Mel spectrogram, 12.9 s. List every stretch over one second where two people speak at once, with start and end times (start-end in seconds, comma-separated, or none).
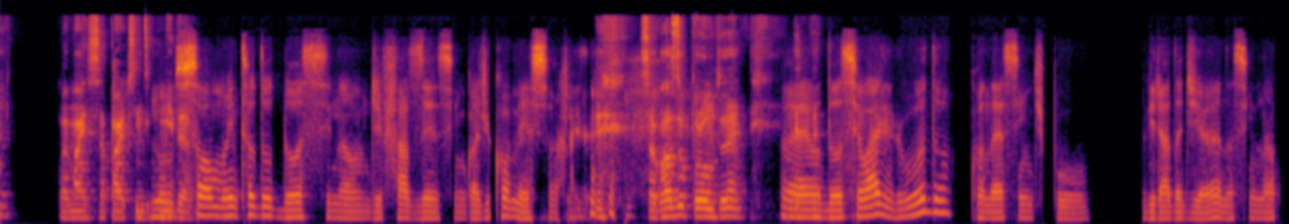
none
